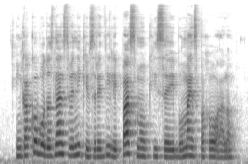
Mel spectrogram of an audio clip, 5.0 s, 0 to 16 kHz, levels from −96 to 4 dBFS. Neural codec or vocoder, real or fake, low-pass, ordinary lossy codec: none; real; 14.4 kHz; none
